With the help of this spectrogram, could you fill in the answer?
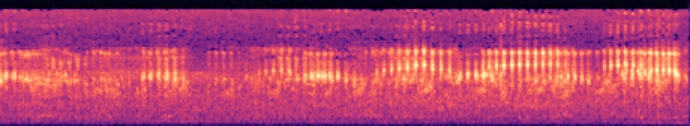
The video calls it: Хор лягушек! :) - Chorus of frogs! :)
